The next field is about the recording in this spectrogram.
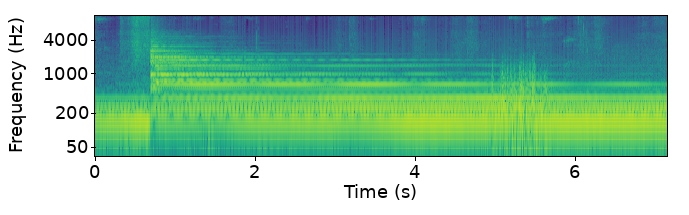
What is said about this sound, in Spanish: O a muerto, para anunciar el fallecimiento de una persona. Toque de gloria si era niño, 13 campanadas si era hombre, 12 si era mujer, aunque el número depende de la costumbre del lugar. Aquí las campanadas doblan de forma pausada e intercalada.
